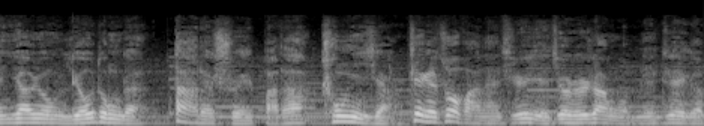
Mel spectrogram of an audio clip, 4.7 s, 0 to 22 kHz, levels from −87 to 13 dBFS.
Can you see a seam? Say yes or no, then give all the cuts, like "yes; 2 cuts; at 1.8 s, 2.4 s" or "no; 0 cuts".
yes; 1 cut; at 2.7 s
